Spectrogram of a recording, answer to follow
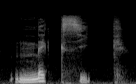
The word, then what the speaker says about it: Mexique: Mexique. It's really the X. Huh? Le Mexique. And then remember this Q-U-E, it's only K.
